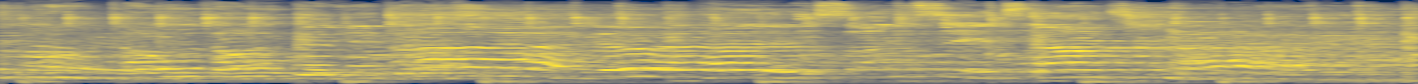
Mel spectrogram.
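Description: A woman singing live into a microphone over amplified music with a bass line and a steady drum beat.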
